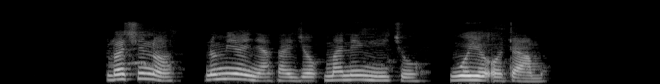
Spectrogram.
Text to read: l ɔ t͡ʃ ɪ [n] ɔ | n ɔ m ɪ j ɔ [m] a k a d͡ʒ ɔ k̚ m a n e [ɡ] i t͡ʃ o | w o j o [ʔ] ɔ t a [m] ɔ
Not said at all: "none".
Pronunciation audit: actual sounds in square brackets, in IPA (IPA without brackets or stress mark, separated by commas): n, ɲ, ŋ, ʔ, m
